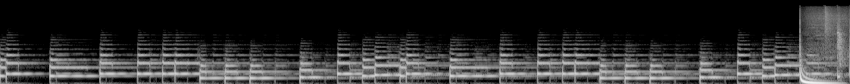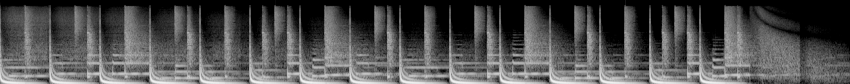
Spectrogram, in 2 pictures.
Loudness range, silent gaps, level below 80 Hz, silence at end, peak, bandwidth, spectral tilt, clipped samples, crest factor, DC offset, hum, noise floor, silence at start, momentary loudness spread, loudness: 9 LU; none; -14 dBFS; 0.15 s; 0 dBFS; 16.5 kHz; -5.5 dB/octave; under 0.1%; 10 dB; under 0.1%; none; -33 dBFS; 0 s; 11 LU; -12 LUFS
